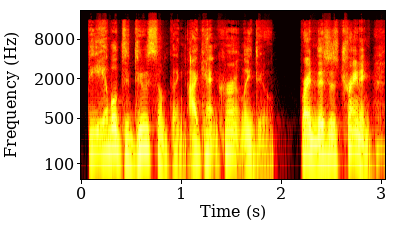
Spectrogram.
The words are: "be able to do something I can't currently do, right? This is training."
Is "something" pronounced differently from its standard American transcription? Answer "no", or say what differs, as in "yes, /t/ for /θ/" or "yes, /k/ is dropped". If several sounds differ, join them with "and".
no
